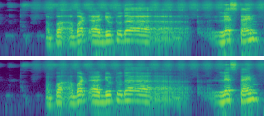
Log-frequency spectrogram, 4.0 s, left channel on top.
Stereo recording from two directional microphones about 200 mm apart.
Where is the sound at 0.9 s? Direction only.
40° right (ahead or behind).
